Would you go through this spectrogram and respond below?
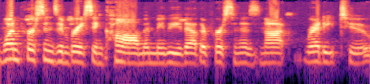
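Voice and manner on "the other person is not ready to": normal talking voice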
